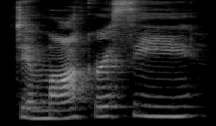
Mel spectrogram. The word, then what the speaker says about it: democracy: The next three words are also related: democracy, Democrat, and democratic. Again, the stress is on the first syllable for Democrat and democratic, and the stress is on the second syllable for democracy.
